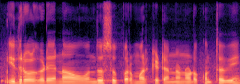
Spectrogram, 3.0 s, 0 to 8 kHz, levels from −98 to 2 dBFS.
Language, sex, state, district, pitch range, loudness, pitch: Kannada, male, Karnataka, Belgaum, 125-135 Hz, -16 LUFS, 130 Hz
